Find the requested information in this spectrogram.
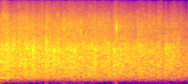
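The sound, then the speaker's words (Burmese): Congregation clapping their hands in praise during a Sunday church service, a dense, steady wash of applause that holds at an even level throughout with no talk over it. “ဟာလေလုယာဟာလေလုယာဟာလေလုယာလက်ခုပ်တီးလက်ဖျားကိုချီးမွမ်းရအောင်အာမင်”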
